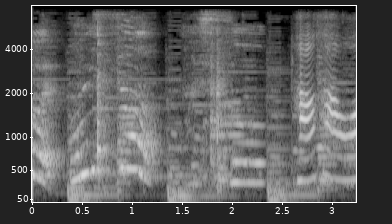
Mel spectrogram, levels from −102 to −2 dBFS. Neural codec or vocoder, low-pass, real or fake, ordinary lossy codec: none; 7.2 kHz; real; none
